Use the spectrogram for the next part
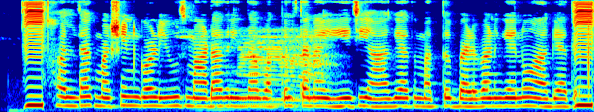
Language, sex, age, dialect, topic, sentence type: Kannada, female, 31-35, Northeastern, agriculture, statement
